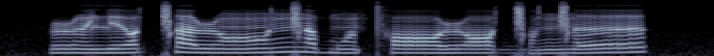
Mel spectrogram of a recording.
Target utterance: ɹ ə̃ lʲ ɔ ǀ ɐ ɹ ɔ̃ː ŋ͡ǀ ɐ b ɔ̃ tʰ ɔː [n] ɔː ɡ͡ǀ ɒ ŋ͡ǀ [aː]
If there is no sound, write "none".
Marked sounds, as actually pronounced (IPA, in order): ɹ, əː

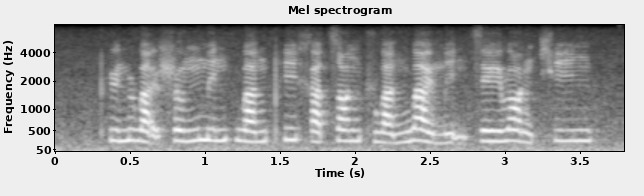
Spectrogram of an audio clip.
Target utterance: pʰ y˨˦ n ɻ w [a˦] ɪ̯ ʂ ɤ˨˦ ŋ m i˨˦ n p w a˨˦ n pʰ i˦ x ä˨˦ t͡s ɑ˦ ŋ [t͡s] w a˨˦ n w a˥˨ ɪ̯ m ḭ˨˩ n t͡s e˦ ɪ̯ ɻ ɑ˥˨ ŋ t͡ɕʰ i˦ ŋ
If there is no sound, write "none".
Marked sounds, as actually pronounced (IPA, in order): a̰˨˩, ʈ͡ʂ

